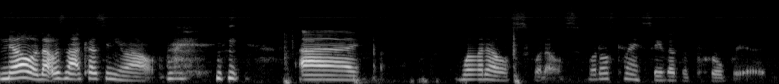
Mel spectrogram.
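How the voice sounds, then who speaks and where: Her voice is fairly high with a bright, sharp tone and ordinary pitch variation, as this woman speaks with long, frequent pauses and big swings in loudness in a dry, close sound with no echo. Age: 20s. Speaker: vlogger. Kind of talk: casual chat. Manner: halting, many fillers.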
